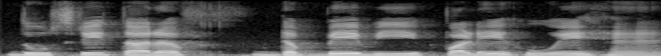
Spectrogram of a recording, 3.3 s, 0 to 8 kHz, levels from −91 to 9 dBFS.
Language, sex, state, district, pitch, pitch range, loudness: Hindi, male, Punjab, Pathankot, 200 Hz, 195-210 Hz, -13 LUFS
